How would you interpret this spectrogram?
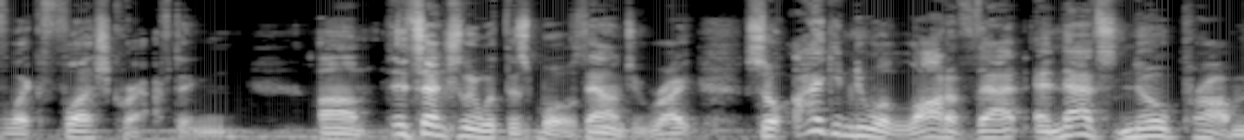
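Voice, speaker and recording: Man playing a giddy, rambling necromancer, swooping pitch. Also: breathy edge. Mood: excited, rambling. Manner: rambling, stammering, self-correcting, excitable. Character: giddy, mischievous male necromancer, chatty and gleefully rambling. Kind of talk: comedic audio roleplay addressed to the listener.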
